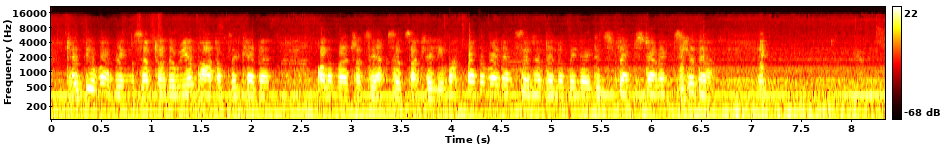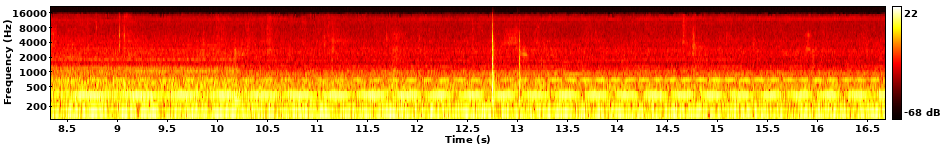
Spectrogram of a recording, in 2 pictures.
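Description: Jet engines hum steadily from inside an aircraft cabin.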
